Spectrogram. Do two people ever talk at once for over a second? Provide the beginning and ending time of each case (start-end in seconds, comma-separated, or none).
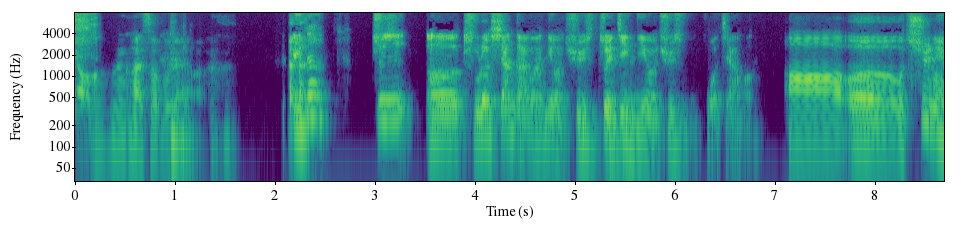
none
